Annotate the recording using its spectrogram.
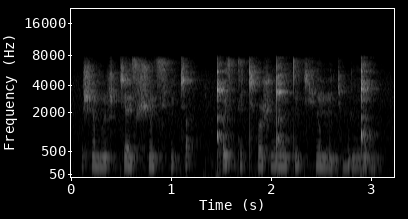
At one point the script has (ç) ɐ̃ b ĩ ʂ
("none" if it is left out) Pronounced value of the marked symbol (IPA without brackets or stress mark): ʃ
